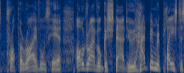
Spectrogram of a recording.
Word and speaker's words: Gstaad: And beautiful pronunciation of Gstaad.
